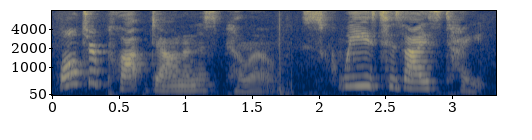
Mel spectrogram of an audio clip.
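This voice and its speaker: Bright, animated woman reading a bedtime story. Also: fairly high pitch, unhurried, slight background noise. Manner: dramatic, emphatic phrasing. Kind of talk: expressive children's story reading.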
